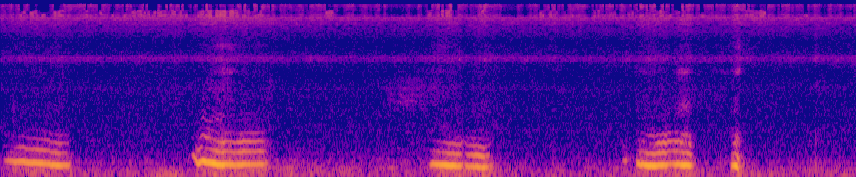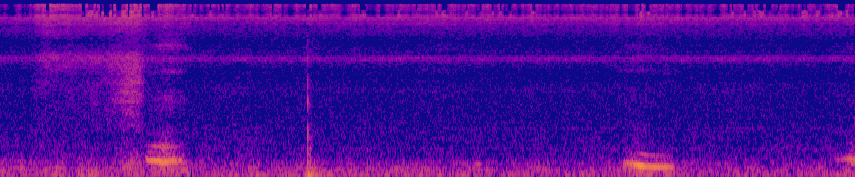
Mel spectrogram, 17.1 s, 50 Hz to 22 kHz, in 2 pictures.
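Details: Sleeping domestic cat snoring, recorded on October 22, 2022 with two cats present: soft nasal wheezing snores with a slightly rising tone, repeated roughly every two seconds, some breaths silent, over a faint steady hiss.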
